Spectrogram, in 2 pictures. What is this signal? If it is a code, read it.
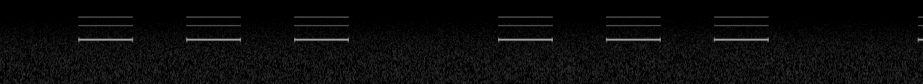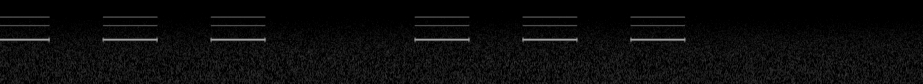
Alarm pattern, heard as an alarm's beeps, played four times, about 3150 Hz. Temporal three. Smoke or fire, evacuate.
